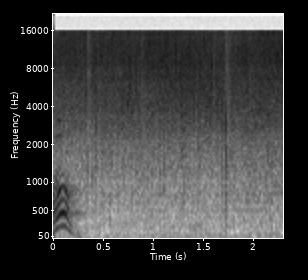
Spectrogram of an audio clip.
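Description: Bone-in chicken legs searing in hot olive oil in a cast-iron pot over high heat, with a steady frying sizzle and a few faint spatter clicks.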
